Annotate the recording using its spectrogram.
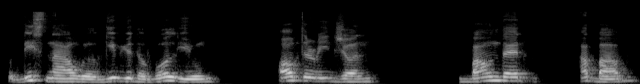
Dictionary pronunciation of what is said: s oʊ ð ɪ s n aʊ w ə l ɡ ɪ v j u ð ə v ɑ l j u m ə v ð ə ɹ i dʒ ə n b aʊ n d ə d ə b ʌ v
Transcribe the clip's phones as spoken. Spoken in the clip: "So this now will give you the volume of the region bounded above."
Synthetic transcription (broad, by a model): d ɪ s n aʊ w ə l ɡ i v j u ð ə v ɑ l j u m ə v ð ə ɹ i dʒ ə n b aʊ n d ə d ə b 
